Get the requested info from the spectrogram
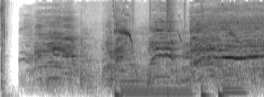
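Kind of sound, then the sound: animal, pig grunting and oinking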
